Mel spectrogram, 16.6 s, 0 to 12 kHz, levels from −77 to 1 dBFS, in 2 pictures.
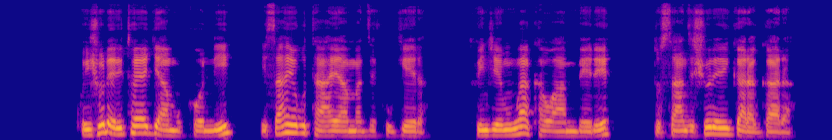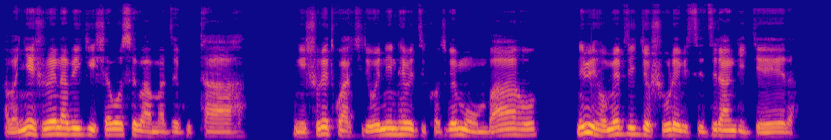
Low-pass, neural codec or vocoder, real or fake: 10.8 kHz; none; real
